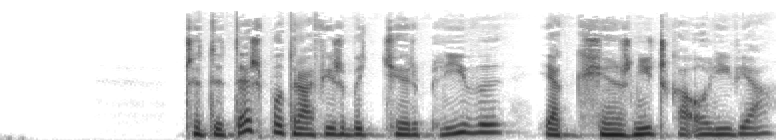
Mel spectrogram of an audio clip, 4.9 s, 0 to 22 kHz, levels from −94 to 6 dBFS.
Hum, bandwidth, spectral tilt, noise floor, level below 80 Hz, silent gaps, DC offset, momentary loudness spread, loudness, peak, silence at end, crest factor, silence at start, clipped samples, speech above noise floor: none; 12.5 kHz; -6 dB/octave; -87 dBFS; -58 dBFS; none; under 0.1%; 7 LU; -17 LUFS; -2 dBFS; 0.05 s; 16 dB; 1.15 s; under 0.1%; 71 dB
